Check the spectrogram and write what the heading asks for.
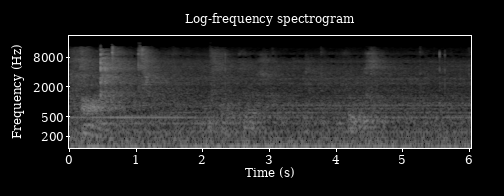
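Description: Faint, indistinct voices over a steady low hum in a large room, with two short hissing bursts about half a second and a second in.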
